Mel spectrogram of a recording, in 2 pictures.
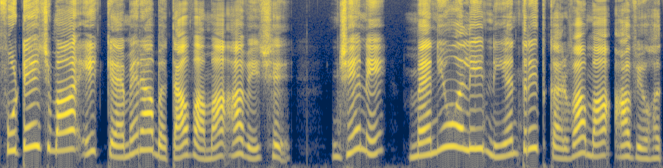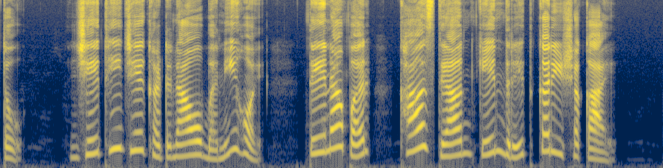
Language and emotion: Gujarati, neutral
